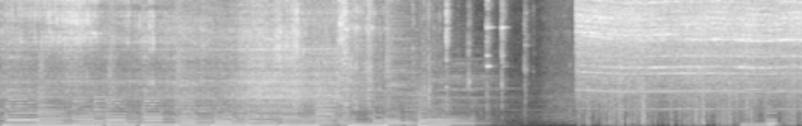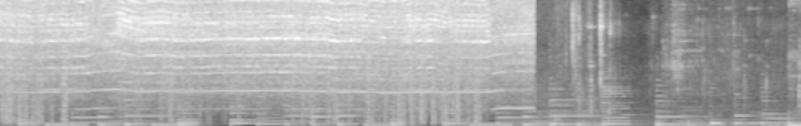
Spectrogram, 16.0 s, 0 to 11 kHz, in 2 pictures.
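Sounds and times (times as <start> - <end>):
background music with plucked bass: 0.0 - 4.8, 13.4 - 16.0
angle grinder on steel: 0.0 - 4.9, 5.6 - 13.4.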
